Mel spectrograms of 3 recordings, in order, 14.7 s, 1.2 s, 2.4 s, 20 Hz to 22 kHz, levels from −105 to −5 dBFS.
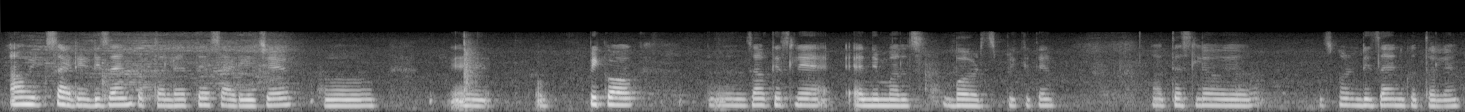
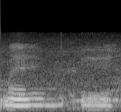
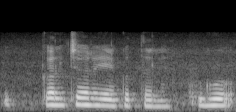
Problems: none marked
